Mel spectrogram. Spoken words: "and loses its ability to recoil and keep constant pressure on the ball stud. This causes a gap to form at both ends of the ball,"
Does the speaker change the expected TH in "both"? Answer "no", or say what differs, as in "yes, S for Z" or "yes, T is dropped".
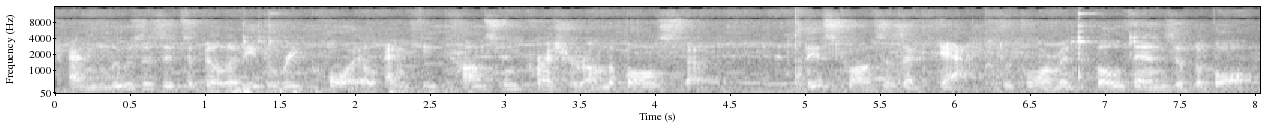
no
